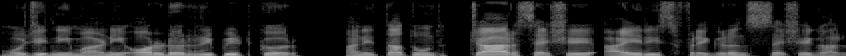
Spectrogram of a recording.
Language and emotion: Goan Konkani, neutral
